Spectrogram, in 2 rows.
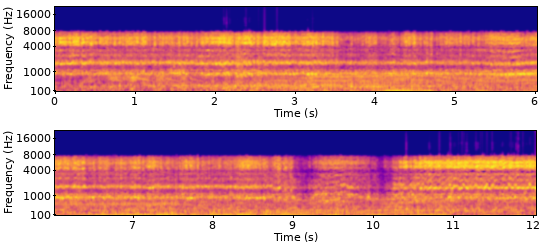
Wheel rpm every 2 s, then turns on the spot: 230, 230, 230, 230, 100, 140.
none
